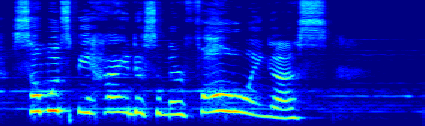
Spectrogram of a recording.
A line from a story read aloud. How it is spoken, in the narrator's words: she does this shriek, and in a really panicky voice says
